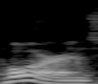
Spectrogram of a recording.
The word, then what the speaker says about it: Huorn: But the horns are more like how trees. Do you say it? Horns. Horns. That's how I say it. Yeah. Horns. I think that's the right way of pronouncing it.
